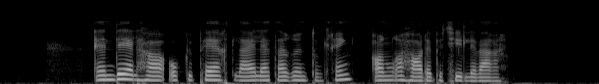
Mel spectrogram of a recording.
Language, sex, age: Norwegian, female, 25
